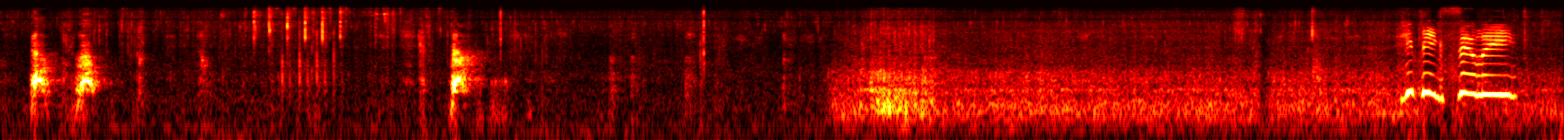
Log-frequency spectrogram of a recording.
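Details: Corgi playing with hose water, one of two corgis with a golden retriever nearby: a few sharp barks early on, then a long stretch of spraying water, and finally a burst of high, whiny, harmonic yelps.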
